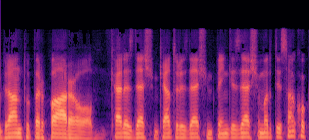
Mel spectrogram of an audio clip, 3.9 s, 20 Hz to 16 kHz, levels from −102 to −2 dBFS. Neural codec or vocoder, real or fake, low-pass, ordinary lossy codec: codec, 16 kHz, 0.7 kbps, FocalCodec; fake; 7.2 kHz; MP3, 48 kbps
